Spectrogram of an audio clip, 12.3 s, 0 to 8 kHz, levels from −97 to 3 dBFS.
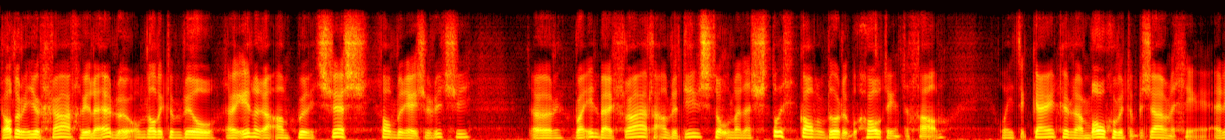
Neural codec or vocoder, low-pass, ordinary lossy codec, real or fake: autoencoder, 22.05 kHz, a latent of 192 numbers a frame, VITS, trained on many speakers; 7.2 kHz; none; fake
